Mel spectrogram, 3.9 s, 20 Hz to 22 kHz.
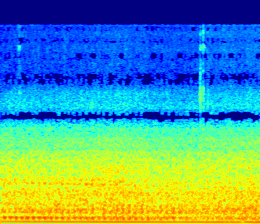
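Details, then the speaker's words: Subaru Baja at 151,000 miles driving: steady road drone with low throbbing wah-wah from a bad press-in wheel bearing, rollers hitting a flat spot on the race as weight shifts; wheel not loose, bearings to be replaced. "cuz it's like every time I shift the weight on the wheel it hits a flat spot whenever the rollers are going over the flat spot inside the bearing race is what's making all that noise"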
